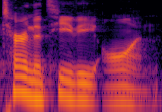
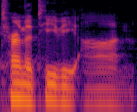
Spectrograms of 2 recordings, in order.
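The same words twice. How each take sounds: First: The vowel in on is rounder, not open. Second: The vowel in on is an open ah. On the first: This is how the speaker's own group says it. "We say turn the TV on" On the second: This is how the other group says it. "they say turn the TV on. It's like A-H-N"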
